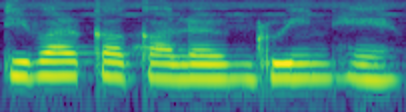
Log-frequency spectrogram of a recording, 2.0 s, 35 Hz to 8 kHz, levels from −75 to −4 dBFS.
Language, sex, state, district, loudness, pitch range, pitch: Hindi, female, Arunachal Pradesh, Longding, -14 LUFS, 180-200 Hz, 185 Hz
